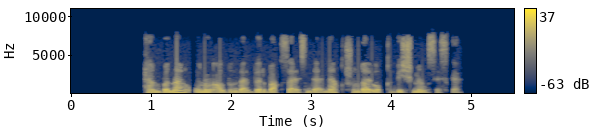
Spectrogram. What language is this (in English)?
Bashkir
